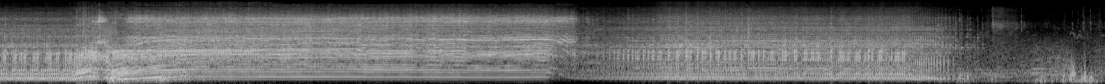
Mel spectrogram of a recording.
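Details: Earthquake auger two-stroke engine after replacing deteriorated fuel lines and fuel filter, with fresh fuel: high clean buzz that revs up, holds, then drops back to a smooth idle; running properly.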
